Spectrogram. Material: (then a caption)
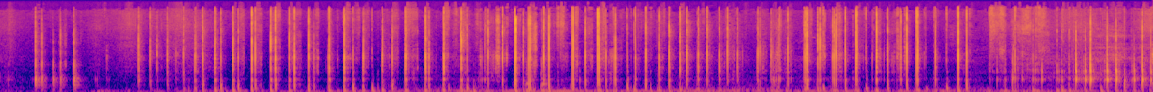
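Cardboard. Fingernails tap rapidly and continuously on the hard cover of a pocket-sized hardback book, *How to Watch Football*. The short, dry clicks have a deeper, wooden-like tone than taps on softback books, and they grow louder toward the end.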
